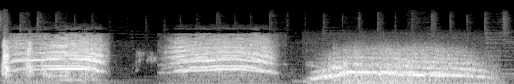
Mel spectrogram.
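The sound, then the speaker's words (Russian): Three loud, brassy elephant trumpeting blasts, each about a second long, separated by brief pauses; the last is lower and rougher, with no talking. “догадался, кто это? Слон, кажется. Да, слон. Совершенно верно”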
